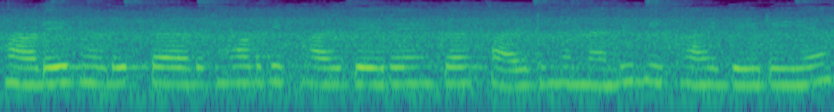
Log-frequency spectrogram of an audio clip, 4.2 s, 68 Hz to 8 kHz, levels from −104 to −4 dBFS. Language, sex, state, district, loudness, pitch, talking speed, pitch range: Hindi, female, Uttar Pradesh, Jalaun, -33 LUFS, 230 Hz, 215 wpm, 225-235 Hz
